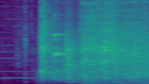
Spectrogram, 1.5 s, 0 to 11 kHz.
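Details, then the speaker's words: Rover 220 Coupe T-Series engine, first start after head gasket and timing belt change, car on a jack: brief starter whirr, then clean catch into smooth, even idle with no knocks or misses; normal start, no leaks so far. "it's alive it's alive it's alive"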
